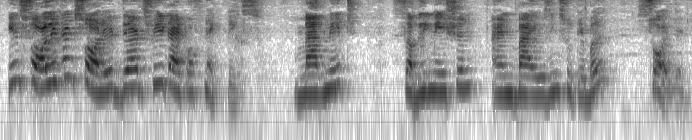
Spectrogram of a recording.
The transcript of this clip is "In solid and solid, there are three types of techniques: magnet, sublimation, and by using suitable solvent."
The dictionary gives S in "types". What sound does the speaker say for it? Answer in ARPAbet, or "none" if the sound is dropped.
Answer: none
